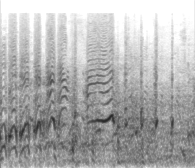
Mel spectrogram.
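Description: A person laughing in quick high-pitched peals, several a second, with one drawn-out squeal a little past the middle.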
